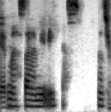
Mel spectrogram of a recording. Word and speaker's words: Mahsa Amini: Is that how we That's pronounce exactly it? how you say it, Mahsa Amini.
